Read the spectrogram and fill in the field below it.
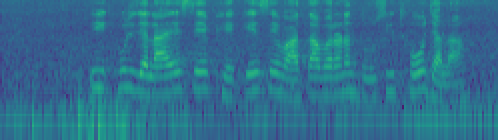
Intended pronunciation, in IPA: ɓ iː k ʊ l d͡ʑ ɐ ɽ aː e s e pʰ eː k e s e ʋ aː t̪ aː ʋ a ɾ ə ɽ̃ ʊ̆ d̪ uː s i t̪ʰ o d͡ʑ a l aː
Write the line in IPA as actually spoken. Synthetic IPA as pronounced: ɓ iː k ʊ l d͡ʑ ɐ l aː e s e pʰ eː k e s e ʋ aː t̪ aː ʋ ə ɾ ə ɽ̃ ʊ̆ d̪ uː s i t̪ʰ o d͡ʑ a l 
